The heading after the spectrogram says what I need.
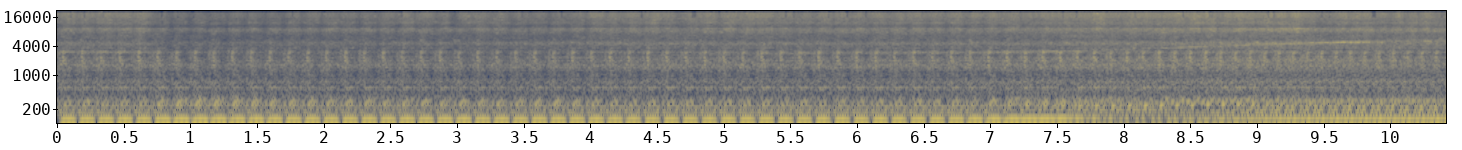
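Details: Ford 6.0 Powerstroke diesel at -2°F cold high idle: loud uneven clatter pulsing about three times a second with a hiccup partway through; partially gelled fuel causing misfire, cleared with anti-gel additive.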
